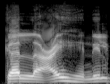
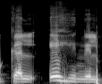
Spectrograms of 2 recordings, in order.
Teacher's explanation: کَالْعِهْنِ کو کَالْإِهْنِ پڑھ دیتے ہیں، عین کی جگہ پہ حمزہ، یہ درست نہیں ہے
